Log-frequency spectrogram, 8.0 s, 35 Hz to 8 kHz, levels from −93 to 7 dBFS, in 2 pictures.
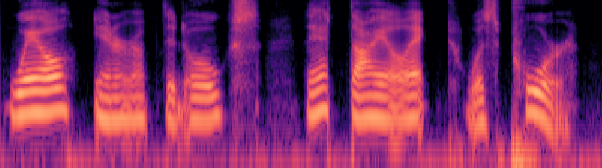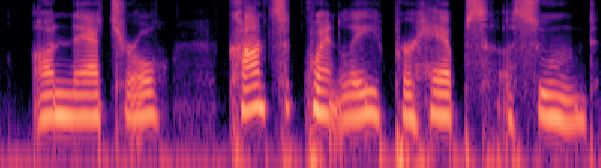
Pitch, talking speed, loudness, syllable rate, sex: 190 Hz, 75 wpm, -19 LUFS, 3.8 syllables/s, female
